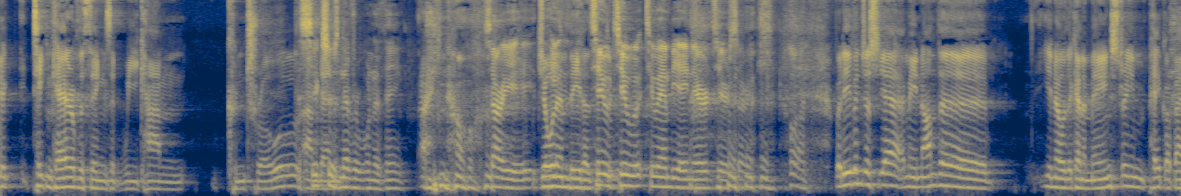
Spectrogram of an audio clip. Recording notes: Live at the Sugar Club. Part 2 of our recent live show in the Sugar Club.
